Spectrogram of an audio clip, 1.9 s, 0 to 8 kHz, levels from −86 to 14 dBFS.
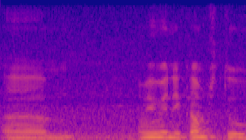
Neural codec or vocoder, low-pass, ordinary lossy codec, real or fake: none; none; none; real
